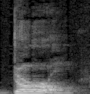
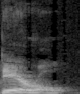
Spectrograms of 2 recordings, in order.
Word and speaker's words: Daryl: whatever and it's also the same thing with daryl even the actor in the uh survival instinct game tells you exactly how to pronounce it it's durrell not daryl just durrell something like that i feel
